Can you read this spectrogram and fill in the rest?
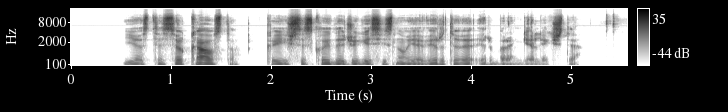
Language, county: Lithuanian, Klaipėda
